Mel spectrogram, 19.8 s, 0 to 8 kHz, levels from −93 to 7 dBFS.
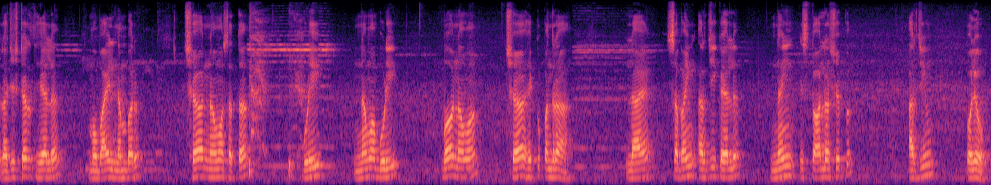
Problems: constant background noise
